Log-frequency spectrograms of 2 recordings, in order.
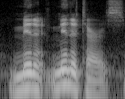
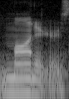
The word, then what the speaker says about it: Minotaurs: I I minotaurs. Minotaurs is actually how you pronounce I I know I always pronounce that monitors like a computer monitor.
